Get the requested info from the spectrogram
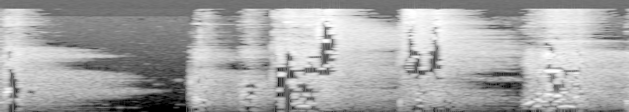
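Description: A man speaking quietly in short, breathy phrases, with a brief pause between them about a second and a half in.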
